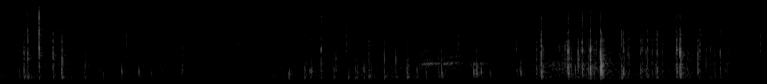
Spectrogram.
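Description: A hand grips the ribbed rubbery handle of a dark plastic oval paddle hairbrush with plastic pin bristles, held over a wooden table, while the fingertips and nails of the other hand strum and scratch across the bristle tips. It makes quiet, dry, crinkly clicks and bright scratchy flicks that die away instantly. They come scattered at first, then grow into denser bursts of rapid ticking toward the end.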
